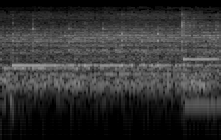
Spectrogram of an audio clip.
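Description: Chillout music in a quiet passage without drums: soft held notes, with a new low note and a higher tone coming in near the end.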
